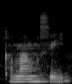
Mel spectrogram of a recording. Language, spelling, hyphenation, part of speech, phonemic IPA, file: Brunei, kamangsi, ka‧mang‧si, noun, /kamaŋsi/, Kxd-kamangsi.ogg
- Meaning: breadnut, fruit of the tropical tree Artocarpus camansi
